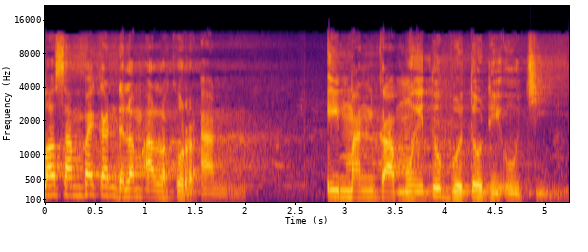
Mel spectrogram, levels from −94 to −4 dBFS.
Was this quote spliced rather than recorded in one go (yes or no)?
no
